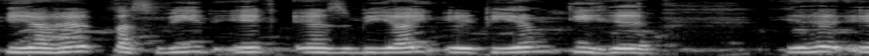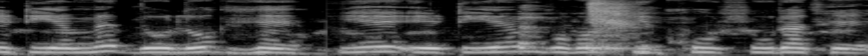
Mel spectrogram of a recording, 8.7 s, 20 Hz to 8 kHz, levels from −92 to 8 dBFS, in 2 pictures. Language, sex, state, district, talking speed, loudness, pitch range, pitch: Hindi, female, Uttar Pradesh, Hamirpur, 130 wpm, -21 LUFS, 220-240 Hz, 230 Hz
